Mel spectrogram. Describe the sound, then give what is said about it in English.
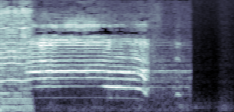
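A goat in an OTR Capital commercial lets out one long, loud, wavering bleat that rises and bends like a sung note, lasting over a second before trailing off into near silence. “What's a singing goat have to do with factoring?”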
